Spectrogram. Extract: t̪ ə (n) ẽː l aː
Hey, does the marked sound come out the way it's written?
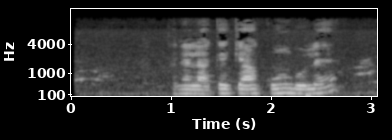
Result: yes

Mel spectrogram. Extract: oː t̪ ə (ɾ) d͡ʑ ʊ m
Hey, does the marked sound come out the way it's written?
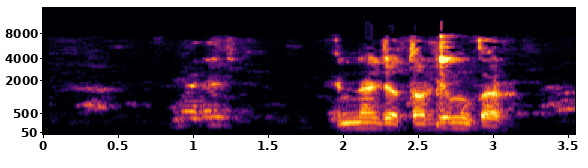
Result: yes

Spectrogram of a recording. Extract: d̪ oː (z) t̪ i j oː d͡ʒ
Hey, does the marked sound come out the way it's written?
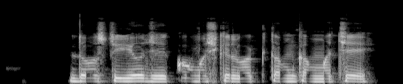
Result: no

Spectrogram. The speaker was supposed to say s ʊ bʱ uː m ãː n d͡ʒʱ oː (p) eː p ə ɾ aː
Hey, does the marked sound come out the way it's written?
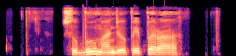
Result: yes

